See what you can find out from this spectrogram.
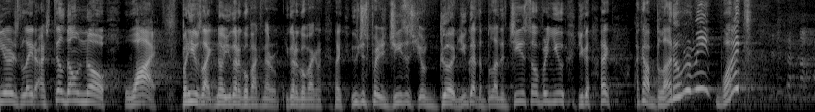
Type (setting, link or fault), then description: setting, large echoing room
